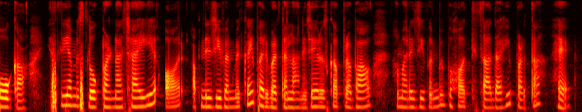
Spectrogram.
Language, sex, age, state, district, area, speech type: Hindi, female, 18-30, Madhya Pradesh, Jabalpur, urban, spontaneous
